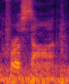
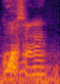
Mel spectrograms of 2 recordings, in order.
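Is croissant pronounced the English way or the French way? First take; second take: English; French. First: The word is pronounced the plain English way. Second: The word is pronounced the French way. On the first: It is the normal everyday American way. "I think in America people can say croissant" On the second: The speaker is showing off. "if you want to be extra, I think you should say croissant"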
